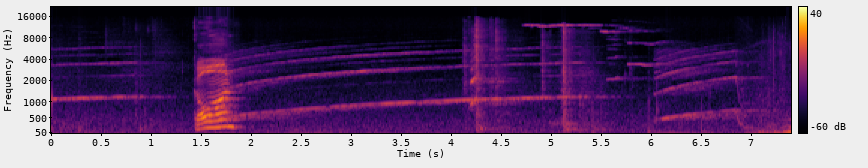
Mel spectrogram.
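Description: A fire alarm in the video game Life Is Strange, heard as a steady ringing tone with a sudden loud burst, along with game sound effects and a voice speaking briefly.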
